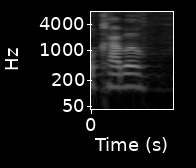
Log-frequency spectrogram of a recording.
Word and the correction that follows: Kubo: I always say it wrong. Kubo.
